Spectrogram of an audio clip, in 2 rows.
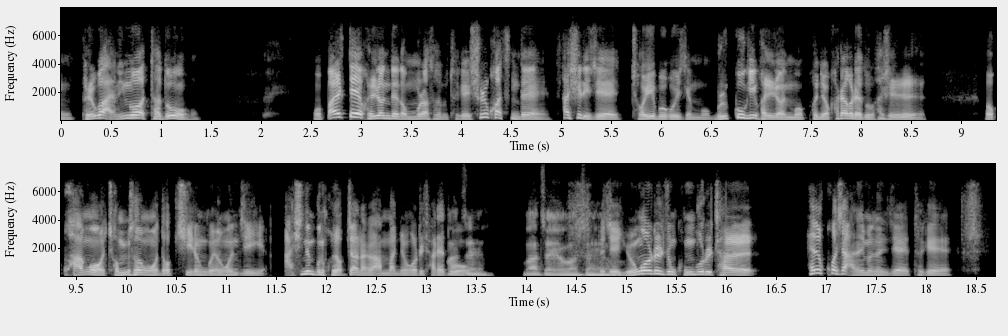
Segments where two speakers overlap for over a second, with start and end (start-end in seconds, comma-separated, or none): none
